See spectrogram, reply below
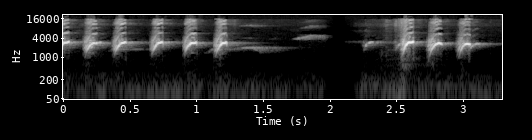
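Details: Lesser green leafbird: six rising, ringing chips spaced evenly, a brief faint whistle and pause, then another rapid set of three strong upswept notes.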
